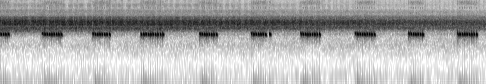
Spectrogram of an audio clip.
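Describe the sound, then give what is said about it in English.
A cricket chirps in the dark at night in a steady, even rhythm, about ten short pulses repeating over a faint continuous hiss of other insects. It sounds clear, with no voices. “This cricket makes its sound in the dark.”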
